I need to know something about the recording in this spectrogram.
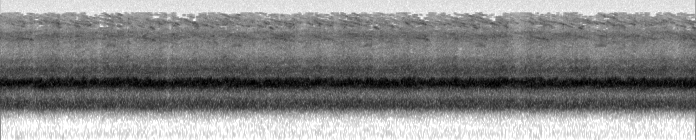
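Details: Frogs singing together in a dense, unbroken chorus: a steady, high, shimmering trill that holds an even loudness throughout, with no pauses and no other sounds.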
